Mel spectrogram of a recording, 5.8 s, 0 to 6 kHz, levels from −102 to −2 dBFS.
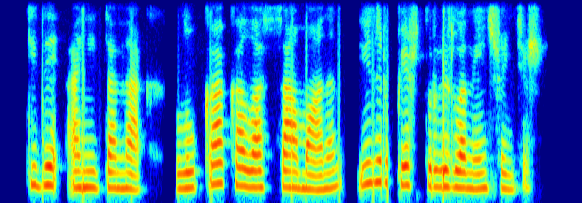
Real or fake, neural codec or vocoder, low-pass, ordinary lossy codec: fake; vocoder, 22.05 kHz, 80 mel bands, WaveNeXt; 5.4 kHz; Opus, 32 kbps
